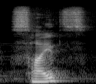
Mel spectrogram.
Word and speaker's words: Scythe: I'm so proud that I just pronounced sites correctly like scythes great this is the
